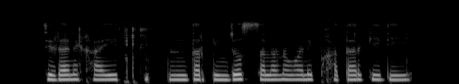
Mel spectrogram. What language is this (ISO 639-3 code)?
pus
